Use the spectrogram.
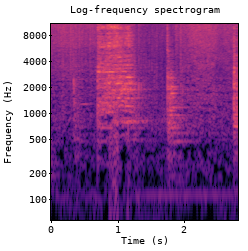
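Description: Onions with a little oil hitting a hot Blackstone griddle, a bright sizzle that swells in two bursts as they are stirred and spread, close and loud with no talking.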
